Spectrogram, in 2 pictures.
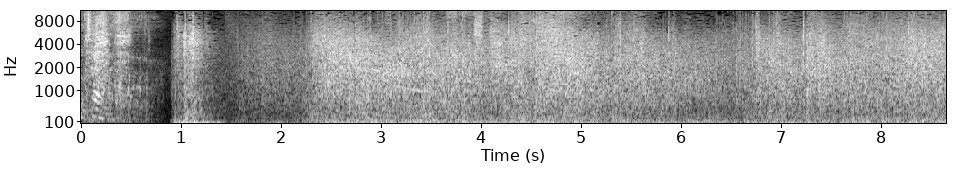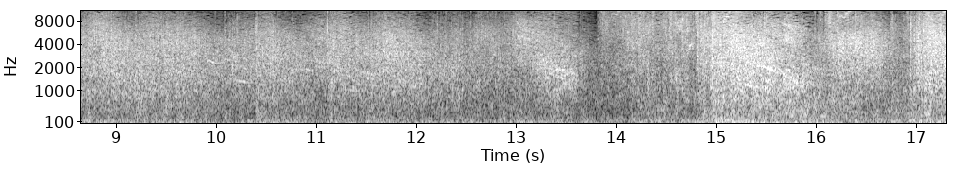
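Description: Game sound effects of units and machinery rumble and clatter.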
